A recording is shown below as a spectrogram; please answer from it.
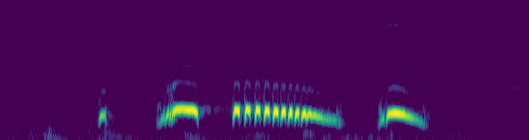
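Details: A calling spotted dove gives a strong, low, hoarse coo phrase under two seconds long: a short note, a swelling coo, a rolling purred coo, then a falling final coo.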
